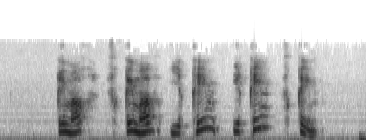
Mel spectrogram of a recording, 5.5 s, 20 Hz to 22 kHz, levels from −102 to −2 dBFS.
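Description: No faults are present; the speech comes over the Bluetooth mSBC headset codec, whose 16 kHz sampling caps the band at 8 kHz.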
